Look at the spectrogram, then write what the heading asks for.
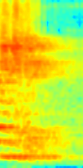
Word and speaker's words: feminine: উচ্চারণটা এরকম হবে ফিমেনাইন।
